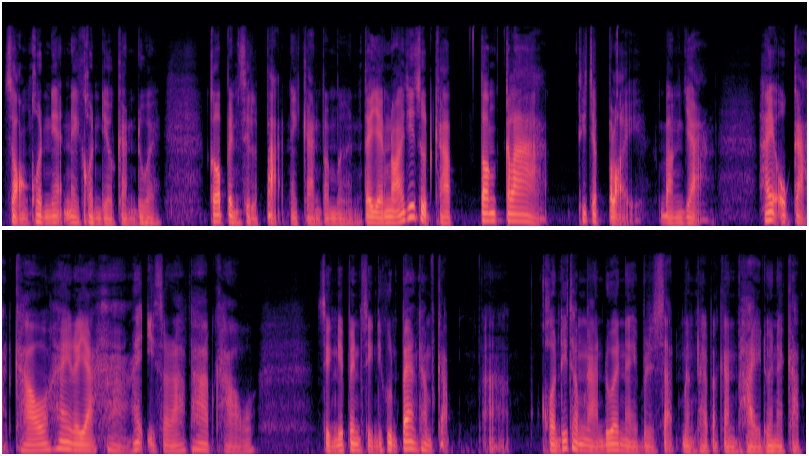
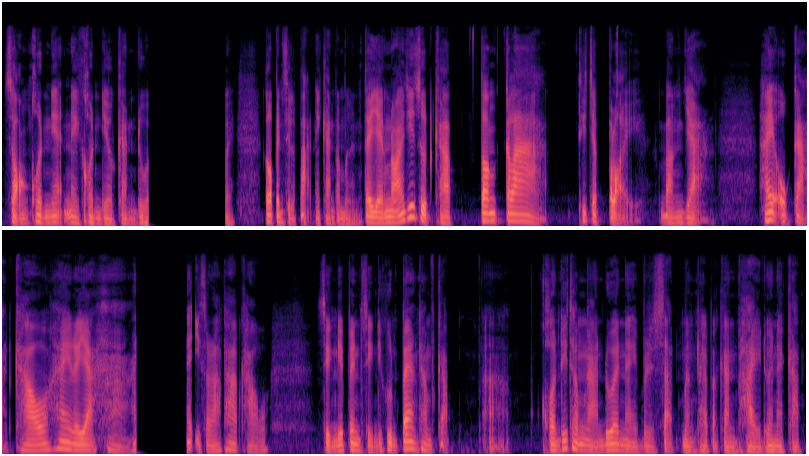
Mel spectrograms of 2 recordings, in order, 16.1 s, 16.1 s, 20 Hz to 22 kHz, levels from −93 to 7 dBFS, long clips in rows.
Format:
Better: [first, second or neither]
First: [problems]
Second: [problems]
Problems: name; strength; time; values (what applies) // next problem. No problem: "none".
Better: first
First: none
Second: audio freezing; at 1.5 s for 1 s and at 9.5 s for 0.5 s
